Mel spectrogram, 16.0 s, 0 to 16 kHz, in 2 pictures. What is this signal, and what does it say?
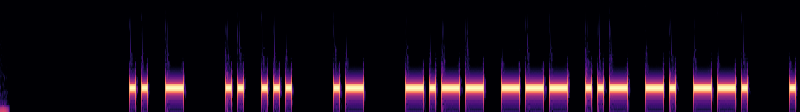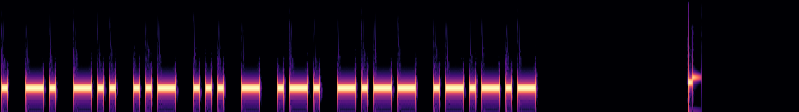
Morse code, heard as a keyed tone, about 20 wpm, 700 Hz. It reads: IT IS A YOUNG INDUSTRY.
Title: Sentences from Top 1000 Words - Review Part 4 - 20wpm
